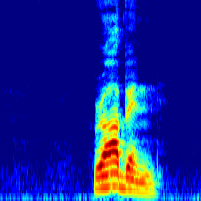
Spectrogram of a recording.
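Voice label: "robin", English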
